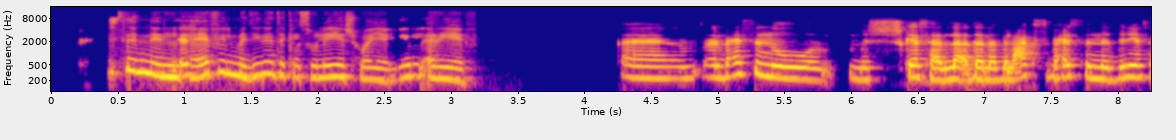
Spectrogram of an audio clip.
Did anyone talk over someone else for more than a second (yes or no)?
no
